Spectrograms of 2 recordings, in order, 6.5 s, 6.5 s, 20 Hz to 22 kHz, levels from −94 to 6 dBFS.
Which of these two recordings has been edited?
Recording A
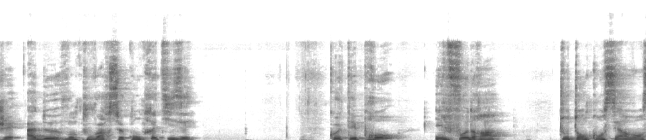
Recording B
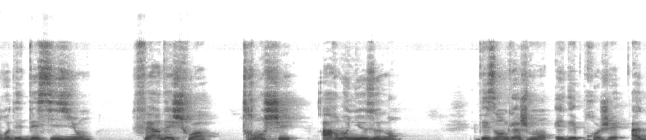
B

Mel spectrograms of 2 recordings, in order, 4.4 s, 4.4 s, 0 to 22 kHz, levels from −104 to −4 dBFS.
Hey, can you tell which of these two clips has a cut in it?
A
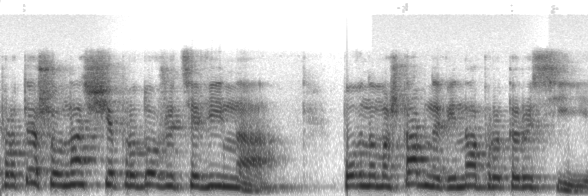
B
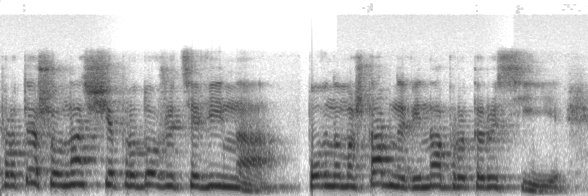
B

